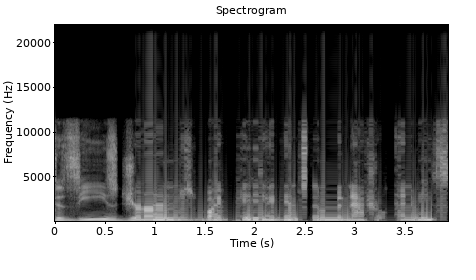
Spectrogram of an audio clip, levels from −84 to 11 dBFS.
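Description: From 0.8 s to the end, the speech takes on a robotic sound from repeated short buffers: a rigid, metallic buzz at 200 Hz that still roughly follows the syllables. The likely cause is new audio arriving too seldom, so playback fills the gaps by looping the most recent 5 ms fragment, which fits a 5 ms buffer and explains the 200 Hz pitch. Most of the signal in this stretch is repeated material, and the skipped audio is lost.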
